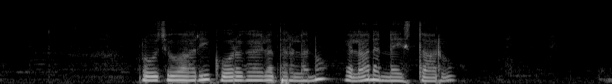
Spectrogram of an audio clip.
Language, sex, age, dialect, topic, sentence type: Telugu, female, 41-45, Utterandhra, agriculture, question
